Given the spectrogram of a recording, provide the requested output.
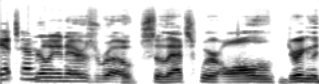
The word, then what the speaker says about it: Millionaires Row: And I think it's at Million Miler Row. Is that how you say it, Tim? Millionaires Row.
